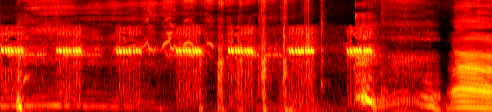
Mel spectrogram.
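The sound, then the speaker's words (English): A crickets-chirping sound effect: a steady, rhythmic series of high crickets chirping at even intervals, with lower croaking, frog-like calls mixed in underneath; no one speaks. “Because, you know, normally it's just crickets.”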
